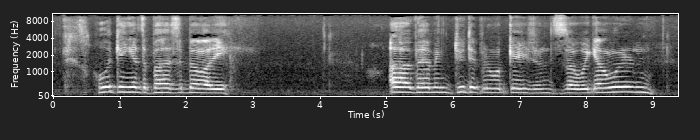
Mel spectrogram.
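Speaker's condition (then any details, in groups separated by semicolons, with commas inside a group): Speech impediment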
